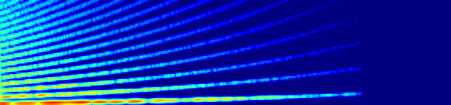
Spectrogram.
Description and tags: A bouncy sound.
rising, bloop, bounce, bleep, boing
